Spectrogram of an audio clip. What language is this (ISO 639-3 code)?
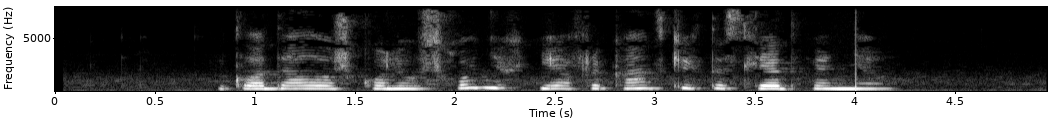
bel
